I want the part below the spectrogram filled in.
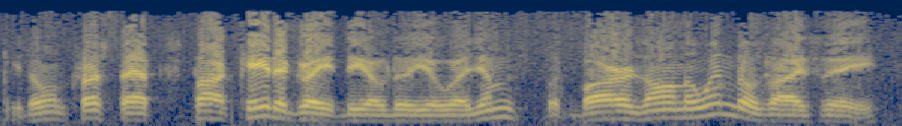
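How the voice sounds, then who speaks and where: An actor playing a skeptical federal investigator in a radio drama, authoritative and probing. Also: male voice, mid-range voice, lively intonation, normal speed, close to an everyday voice, low-quality recording. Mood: stern, skeptical. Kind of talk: old-time radio drama acting.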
